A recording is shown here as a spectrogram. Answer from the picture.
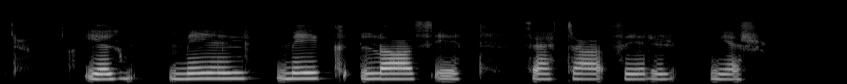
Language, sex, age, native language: Icelandic, female, 9, Icelandic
